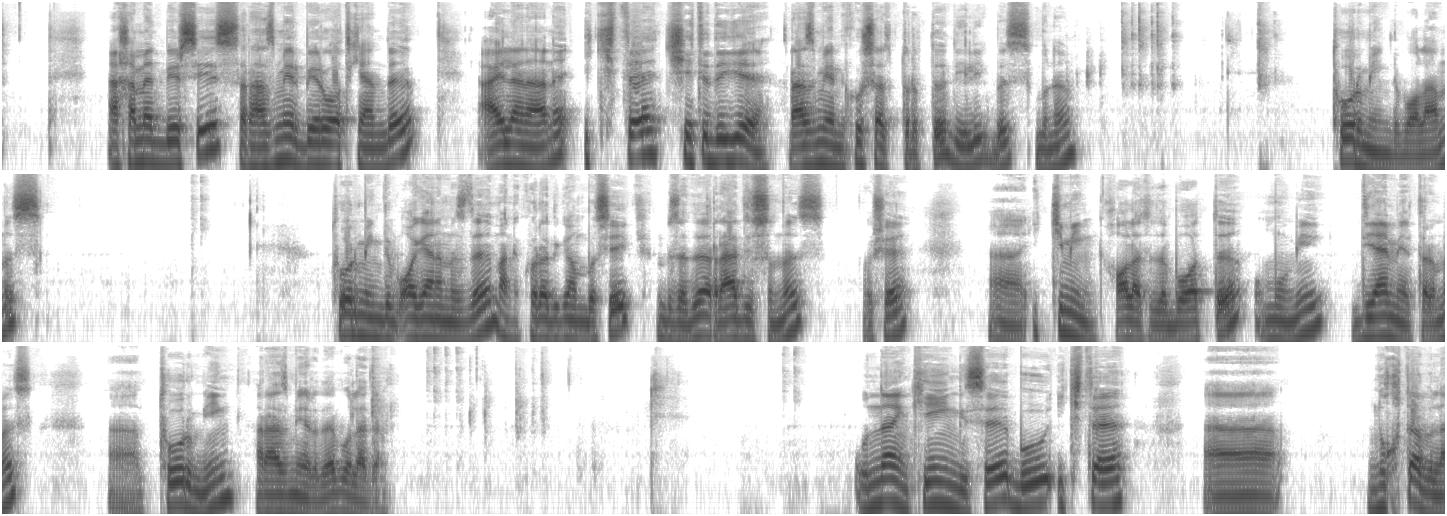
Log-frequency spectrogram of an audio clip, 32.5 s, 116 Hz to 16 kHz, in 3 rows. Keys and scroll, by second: 7.5 4, 9.0 0, 9.2 Return, 23.8 Escape, 25.3 e.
